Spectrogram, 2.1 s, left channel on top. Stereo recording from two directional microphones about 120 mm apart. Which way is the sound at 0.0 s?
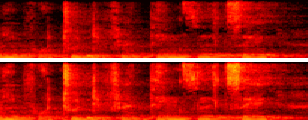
20° left (ahead or behind).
